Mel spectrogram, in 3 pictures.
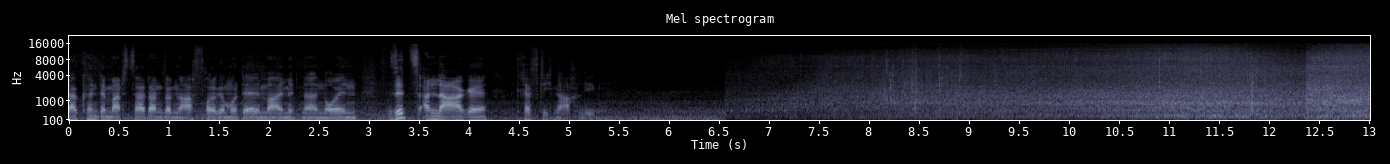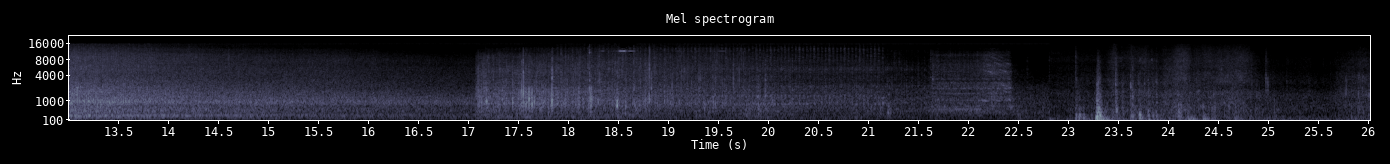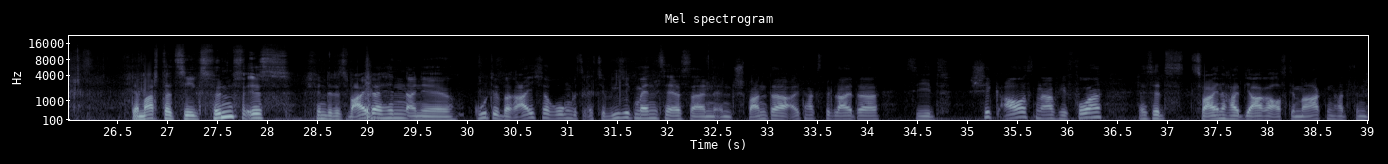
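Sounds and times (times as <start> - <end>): car driving by: 5.2 - 23.0.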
